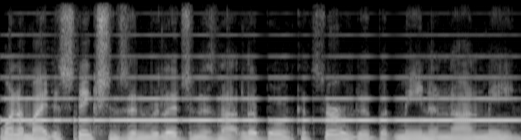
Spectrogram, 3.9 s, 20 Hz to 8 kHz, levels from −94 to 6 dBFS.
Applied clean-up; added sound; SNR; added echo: neural mask model RNNoise.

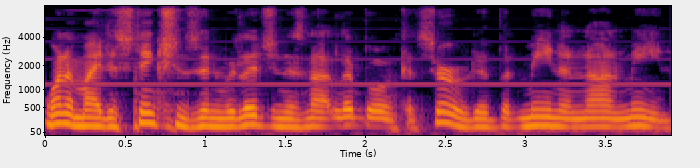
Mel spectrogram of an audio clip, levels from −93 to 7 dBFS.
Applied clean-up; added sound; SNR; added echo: classical method log-MMSE.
